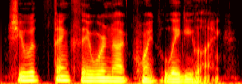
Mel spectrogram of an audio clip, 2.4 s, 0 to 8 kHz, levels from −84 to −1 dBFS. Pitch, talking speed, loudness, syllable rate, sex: 115 Hz, 200 wpm, -16 LUFS, 6.2 syllables/s, male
